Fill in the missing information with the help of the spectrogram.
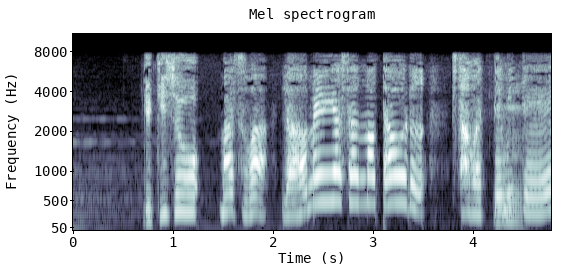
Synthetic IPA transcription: ɡ̥e̞kʲiʑoː | mazɨβaɾaːmẽ̞ɰ̃jasãnːo̞t̪aoɾɯ̟ | saβat̪ːe̞mʲit̪e̞

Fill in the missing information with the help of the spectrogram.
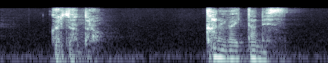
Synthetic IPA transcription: kaɾʲet̪nãnd̪aɾoː | kʰaɾe̞ɡait̪ːãnd̪e̞sɨ̥

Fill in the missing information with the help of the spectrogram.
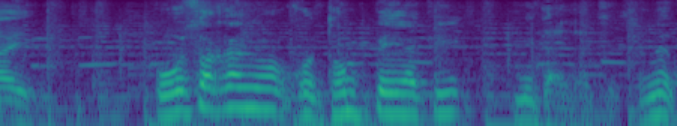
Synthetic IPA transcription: i | oːsakanokot̪õ̞mpe̞ːjakʲi | mʲit̪aḭna̰ja̰t͡sɨd̪e̞sɨjone

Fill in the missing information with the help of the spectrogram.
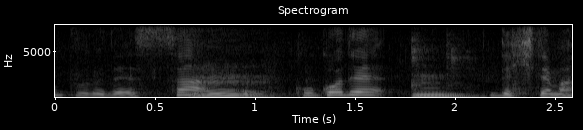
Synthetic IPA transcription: pɯ̟ɾɯ̟d̪esɨ̥sako̞ko̞d̪e̞d̪e̞kʲi̥t̪e̞ma

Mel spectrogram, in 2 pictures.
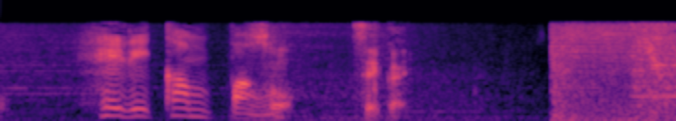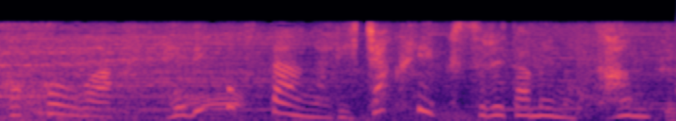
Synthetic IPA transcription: he̞ɾʲikãmpãŋoseka̰i | ɕo̥koko̞ːβahe̞ɾʲiko̞pɯ̥t̪aːŋaɾʲit͡ɕakɯ̟ɾʲikɯ̟̥sɨɾɯ̟t̪ame̞no̞kʰãmpɯ̟

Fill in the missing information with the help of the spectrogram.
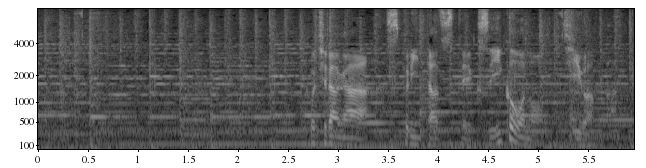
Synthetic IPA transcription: ko̞t͡ɕiɾaɡa | sɨ̥pɯ̟ɾʲĩnt̪azɨ̥t̪ekːɯ̥sɨiko̞ːno̞ | d͡ʑiːβãmba̰

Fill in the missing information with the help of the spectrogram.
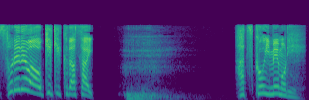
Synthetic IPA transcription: so̞ɾe̞d̪e̞βao̞kʲikʲikɯ̟d̪asai | hat͡sɨ̥ko̞ime̞mo̞ɾʲi

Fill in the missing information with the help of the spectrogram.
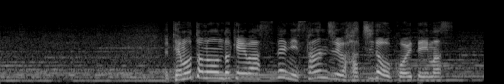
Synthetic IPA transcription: t̪e̞mo̞t̪o̞noond̪o̞ke̞ːβasɨd̪e̞ɲ̟isãɲ̟d͡ʑɨːhat͡ɕid̪o̞ːko̞e̞t̪e̞imasɨ̥

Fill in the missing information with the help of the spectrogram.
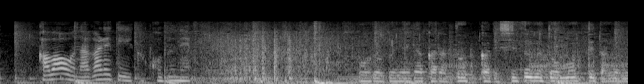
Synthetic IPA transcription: kaβao̞naɡaɾe̞t̪e̞ikɯ̟̥kʰo̞bɯ̟ne̞ | boɾobɯ̟ne̞d̪akaɾad̪o̞kːad̪e̞ɕizɨŋɯ̟t̪o̞ːmo̞t̪ːe̞t̪anon

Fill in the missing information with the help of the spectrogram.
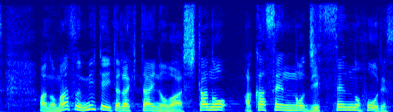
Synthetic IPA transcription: ano̞mazɨmʲit̪e̞it̪ad̪akʲi̥t̪aino̞βaɕi̥t̪ano̞akasẽ̞nːo̞d͡ʑisːẽ̞nnːo̞ho̞ːd̪e̞s

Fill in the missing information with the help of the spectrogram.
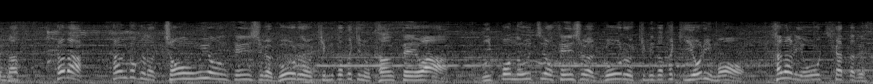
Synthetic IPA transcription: masɨ̥ | t̪ad̪a | kãŋko̞kɯ̟no̞t͡ɕõ̞ɯ̟jõ̞ɰ̃sẽ̞ɰ̃ɕɨɡaɡo̞ːɾɯ̟o̞kʲime̞t̪at̪o̞kʲino̞kãɰ̃se̞ːβa | ɲ̟ipːõnːo̞ɯ̟t͡ɕino̞sẽ̞ɰ̃ɕɨɡaɡo̞ːɾɯ̟okʲime̞t̪at̪o̞kʲijo̞ɾʲimo̞ | kanaɾʲio̞ːkʲi̥kat̪ːad̪e̞sɨ̥

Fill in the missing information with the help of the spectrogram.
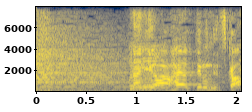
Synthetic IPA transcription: naɲ̟iɡaɦajat̪ːe̞ɾɯ̃nd̪e̞sɨ̥ka

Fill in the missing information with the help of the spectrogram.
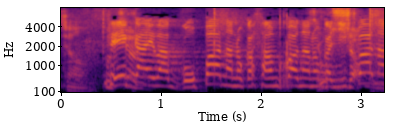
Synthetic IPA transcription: se̞ːkaiβaɡo̞paːnano̞kasãmpaːnanokaɲ̟ipaːna

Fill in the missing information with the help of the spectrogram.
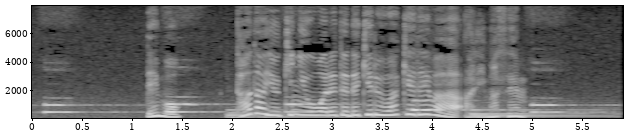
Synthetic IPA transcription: d̪̥e̞mo̞t̪ad̪ajɯ̟kʲiɲ̟io̞βaɾe̞t̪e̞d̪e̞kʲiɾɯ̟βake̞d̪e̞βaa̰ɾʲimasẽ̞ɴ

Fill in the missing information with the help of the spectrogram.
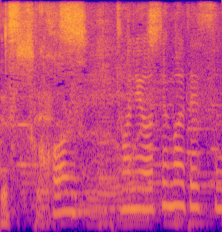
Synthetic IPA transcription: esont̪ʰoɲʲiot̪emad̪esɨ

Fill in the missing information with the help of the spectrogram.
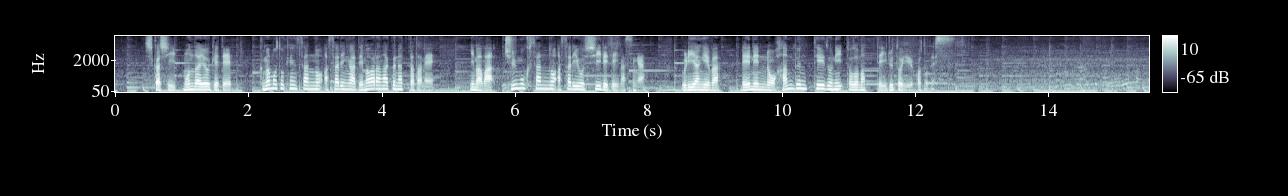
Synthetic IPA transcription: ɕi̥kaɕimõnd̪aio̞ɯ̟ke̞t̪e̞kɯ̟mamo̞t̪o̞kẽ̞ɰ̃sãnːo̞ʔasaɾʲiŋad̪e̞maβaɾanakɯ̟nat̪ːat̪ame̞imaβat͡ɕɨːɡo̞kɯ̟̥sãnːo̞ʔasaɾʲio̞ɕiːɾe̞t̪e̞imasɨŋa̰ | ɯ̟ɾʲiaɡe̞βa | ɾe̞ːnẽ̞nːo̞hãmbɯ̟̃nt̪e̞ːd̪o̞ɲ̟it̪o̞d̪o̞mat̪ːe̞iɾɯ̟t̪o̞jɯ̟̰ːko̞t̪o̞d̪e̞sɨ̥

